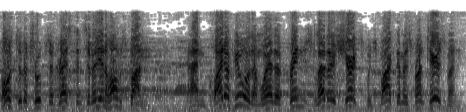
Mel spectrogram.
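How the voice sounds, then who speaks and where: An actor playing a persistent American field correspondent in a dramatized 1940s radio newscast, speaking crisply and descriptively. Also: male voice, sits high, animated, moderate pace, music in the background. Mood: expectant. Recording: dull vintage radio recording.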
